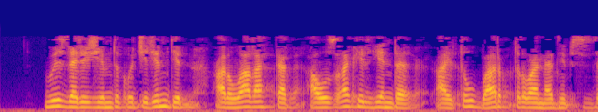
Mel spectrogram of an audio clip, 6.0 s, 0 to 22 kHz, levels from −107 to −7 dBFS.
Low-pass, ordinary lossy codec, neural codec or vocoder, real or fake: 7.2 kHz; MP3, 24 kbps; autoencoder, 22.05 kHz, a latent of 192 numbers a frame, VITS, trained on many speakers; fake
